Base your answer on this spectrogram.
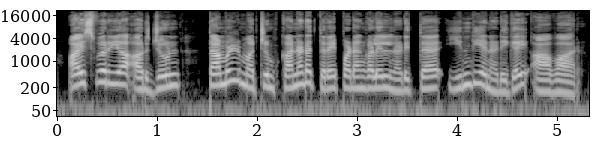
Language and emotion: Tamil, neutral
